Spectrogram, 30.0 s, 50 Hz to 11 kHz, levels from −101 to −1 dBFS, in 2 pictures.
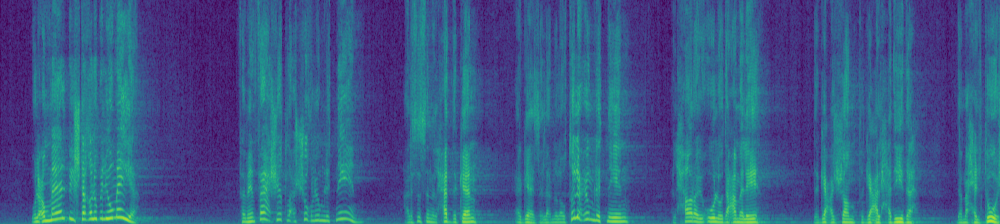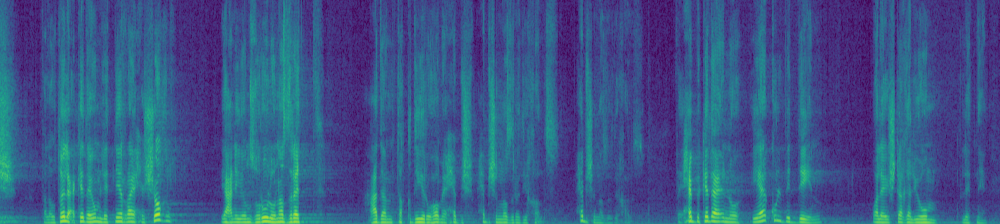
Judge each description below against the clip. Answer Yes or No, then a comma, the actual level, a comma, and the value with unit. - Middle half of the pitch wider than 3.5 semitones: Yes, average, 4.1 semitones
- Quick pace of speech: Yes, fast, 140 wpm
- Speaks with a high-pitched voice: No, medium, 170 Hz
